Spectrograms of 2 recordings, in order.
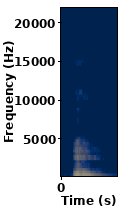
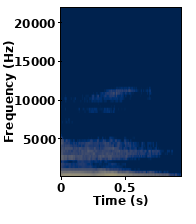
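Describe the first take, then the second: First: The vowel is one short, quick sound. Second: The vowel glides through two parts. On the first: "it's just E. Very quick" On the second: "In English, we have two parts to it"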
